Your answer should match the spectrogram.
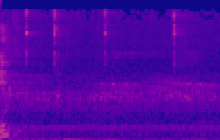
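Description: A few faint computer mouse clicks as points of a pen-tool path are placed, over a low steady hum.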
